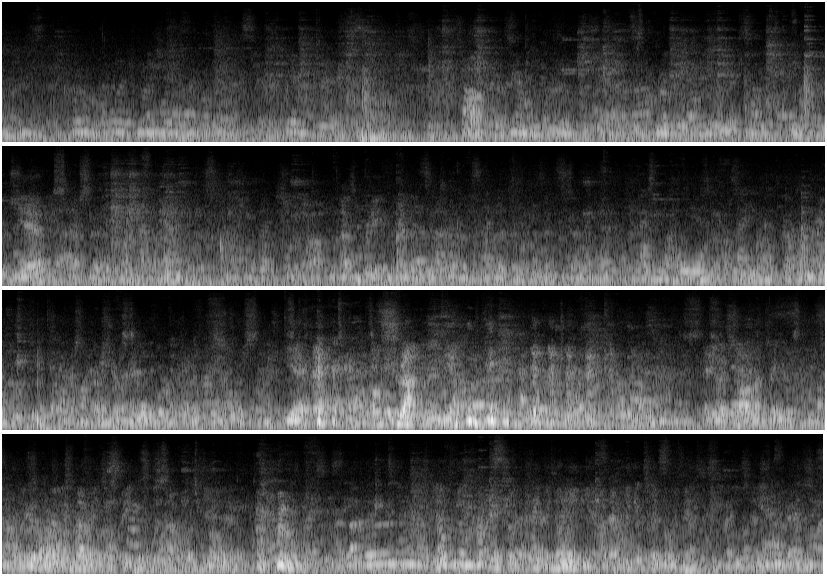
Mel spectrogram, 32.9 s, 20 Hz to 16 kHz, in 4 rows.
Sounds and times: polite english clientelle at lunch 0.0 - 32.9

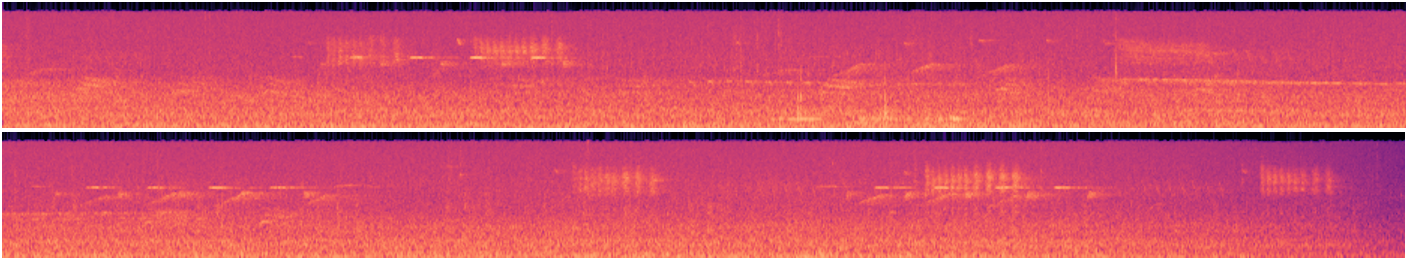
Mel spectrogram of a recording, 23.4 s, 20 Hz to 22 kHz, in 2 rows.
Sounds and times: Buzzards 5.5 - 9.6

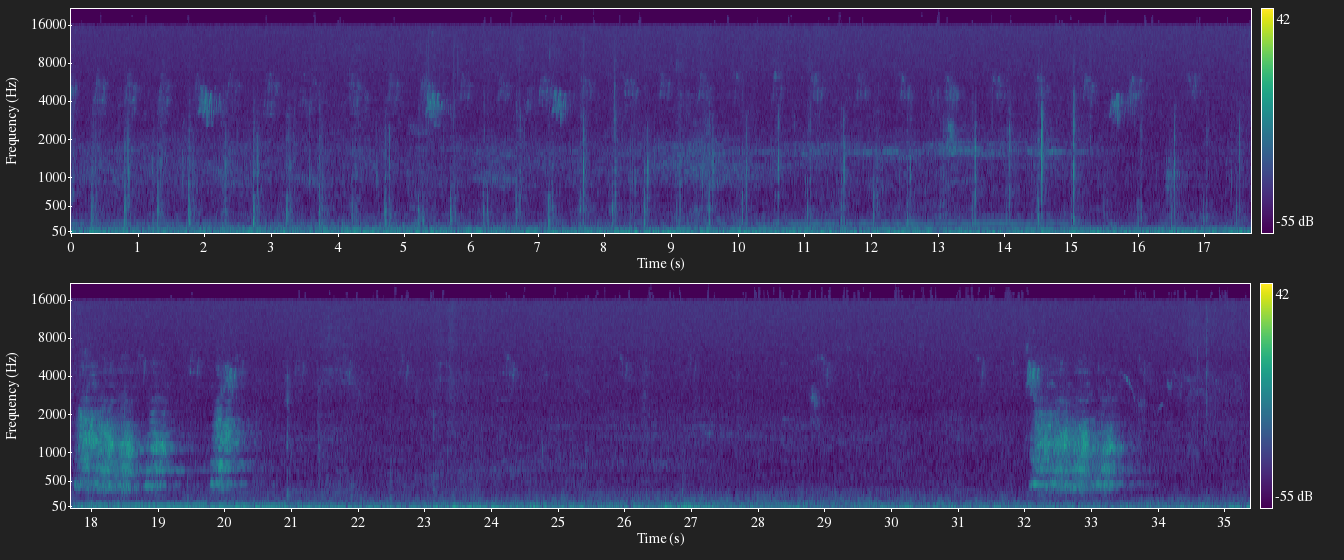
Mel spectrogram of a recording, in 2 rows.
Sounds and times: boy with a dog 0.0 - 29.3
Passengers walking by on the footwalk 0.0 - 35.3
birds 0.0 - 35.3
distant dog barking 17.7 - 20.7
distant dog barking 32.0 - 33.9
boy with a dog 32.0 - 34.3

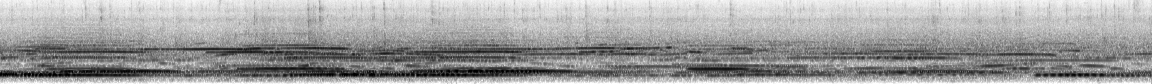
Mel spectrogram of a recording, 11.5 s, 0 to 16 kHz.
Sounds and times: bamboo-flutes orchestra played by the waves 0.0 - 11.5
waves 4.2 - 11.5

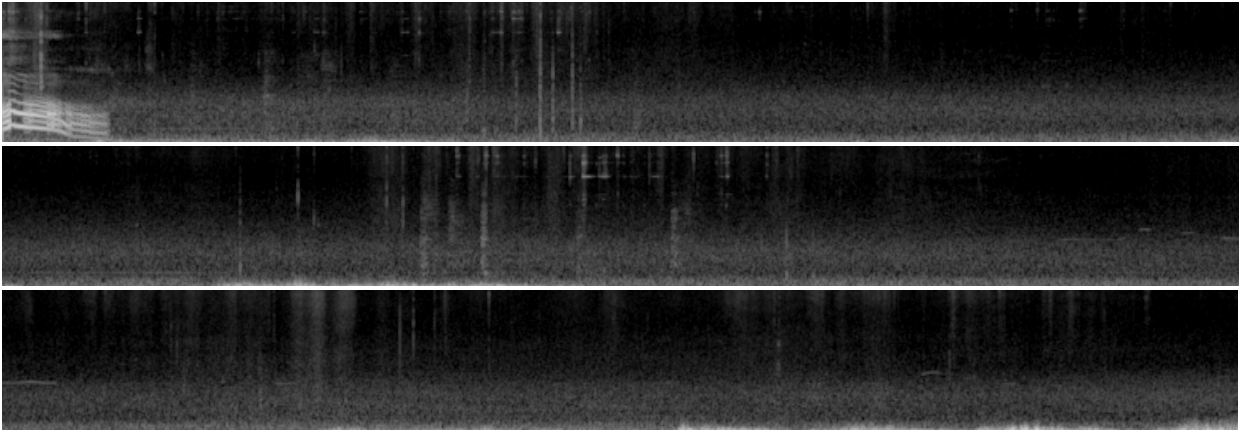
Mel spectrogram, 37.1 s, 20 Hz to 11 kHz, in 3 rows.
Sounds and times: Walking the dog 0.0 - 7.0
Walking the dog 16.1 - 21.4

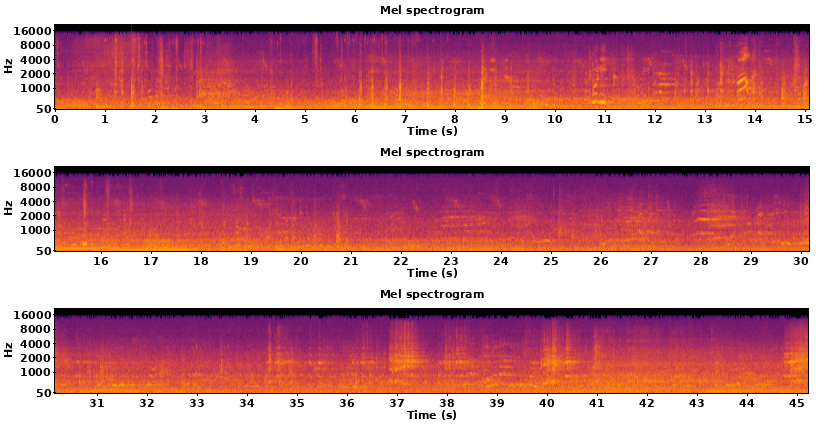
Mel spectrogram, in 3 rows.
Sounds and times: Children playing 1.7 - 45.2

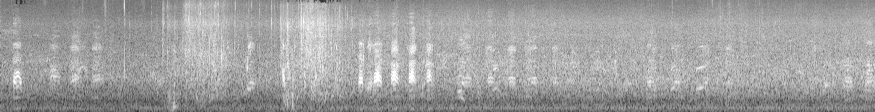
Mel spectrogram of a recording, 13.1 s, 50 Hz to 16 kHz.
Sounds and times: Ducks 0.0 - 13.1
swans 0.0 - 13.1

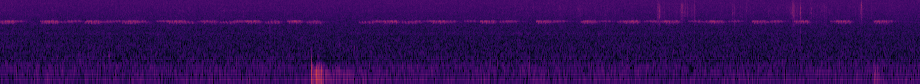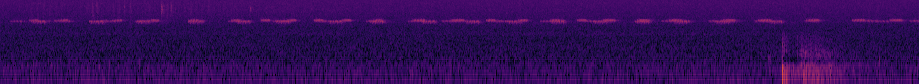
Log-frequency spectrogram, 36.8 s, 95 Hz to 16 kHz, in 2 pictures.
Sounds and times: Crickets 0.0 - 36.7
Bird scarers Bombs in the distance 6.2 - 7.4
Bird scarers Bombs in the distance 34.0 - 35.9

